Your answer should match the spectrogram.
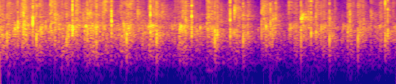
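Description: A church audience gives the Lord a hand clap of praise for testimonies, many hands clapping together in a steady, dense wash of bright, crisp claps that holds at a fairly loud level for the whole stretch with no voices.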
